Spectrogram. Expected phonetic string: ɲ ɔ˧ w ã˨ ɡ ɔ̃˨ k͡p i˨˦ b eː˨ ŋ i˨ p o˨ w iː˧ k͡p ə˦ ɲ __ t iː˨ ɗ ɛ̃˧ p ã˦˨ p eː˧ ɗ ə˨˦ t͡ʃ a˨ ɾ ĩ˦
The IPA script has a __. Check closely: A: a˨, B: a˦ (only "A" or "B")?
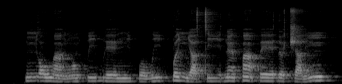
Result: A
